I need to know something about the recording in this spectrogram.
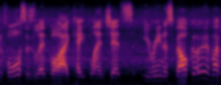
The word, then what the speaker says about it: Irina Spalko: And at the start of the film, he gets kidnapped by Russian forces led by Kate Blanchett's Irina Spalko, have I pronounced that correctly?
